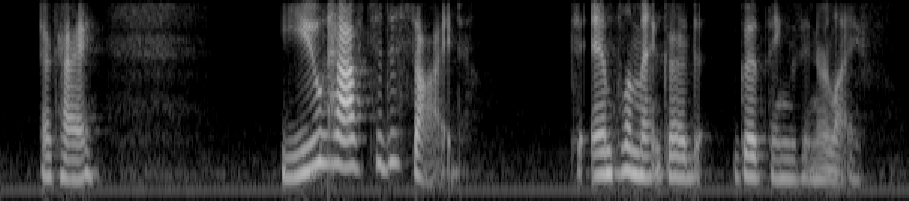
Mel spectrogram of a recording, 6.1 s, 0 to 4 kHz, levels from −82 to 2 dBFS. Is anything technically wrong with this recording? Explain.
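Yes. From 2.16 to 2.20 s, just before "to decide", there is a short concealed packet loss. About 20 ms of the call's audio arrived too late for the decoder, so the receiver patched the hole by extending the preceding sound for roughly 17 ms before blending back into real audio. It is heard as a brief smear or wobble, not silence. That fill is what separates it from a plain dropout, which would leave an audible hole. The audio is also band-limited to 4 kHz, as expected from a G.711 mu-law call path.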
